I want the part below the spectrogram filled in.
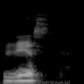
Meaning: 1. west 2. wester (west wind)
- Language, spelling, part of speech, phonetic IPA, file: Russian, вест, noun, [vʲest], Ru-вест.ogg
